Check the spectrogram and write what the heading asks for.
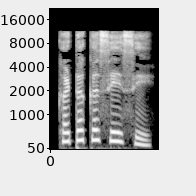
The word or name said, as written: ಕಟಕಸೇಸೆ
